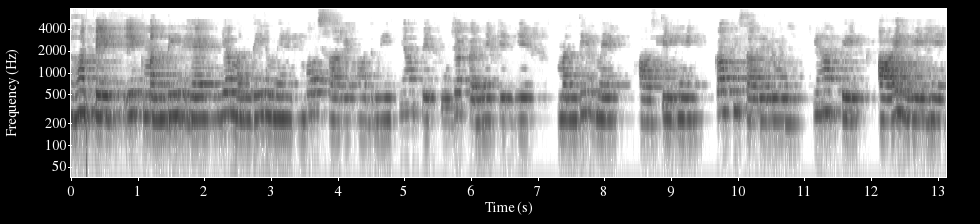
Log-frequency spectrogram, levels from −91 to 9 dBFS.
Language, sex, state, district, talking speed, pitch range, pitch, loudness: Hindi, female, Bihar, Saran, 125 wpm, 230-270 Hz, 235 Hz, -28 LUFS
